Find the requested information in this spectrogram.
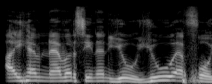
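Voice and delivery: usual speaking voice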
